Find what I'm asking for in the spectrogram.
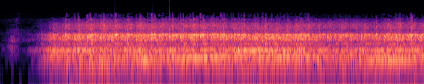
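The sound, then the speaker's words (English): Workshop machines start up together. A dense mechanical whirring drone swells within about half a second to a loud, steady hum, then holds with a constant buzzing, vibrating texture. “start the machines.”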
